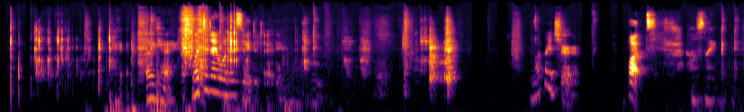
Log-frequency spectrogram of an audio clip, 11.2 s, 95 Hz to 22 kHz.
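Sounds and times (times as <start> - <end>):
office chair squeaking and creaking: 1.6 - 3.8
speech: 2.2 - 4.3, 8.2 - 8.8, 9.4 - 11.0.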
